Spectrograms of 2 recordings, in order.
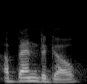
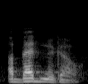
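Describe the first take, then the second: First: The second syllable is said as 'bend'. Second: The second syllable is said as 'bed'. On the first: The speaker calls it wrong. "not Abednego ... It's not Abend" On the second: The speaker calls it right. "it's Abednego"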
